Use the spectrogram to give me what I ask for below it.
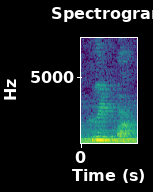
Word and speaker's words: कृपा: उच्चारण हो रहा है क और ऋ दोनों को मिलाकर बोल रहे हैं क्र तो हो गया य कृपा तो ध्यान दोगे उच्चारण अगर लिखा हुआ है तब तो इसका उच्चारण ऋ जैसा कर दोगे क में ऋ त्री और तब बोलेंगे पा अगर बो बोला जाएगा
